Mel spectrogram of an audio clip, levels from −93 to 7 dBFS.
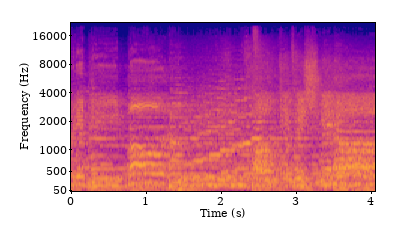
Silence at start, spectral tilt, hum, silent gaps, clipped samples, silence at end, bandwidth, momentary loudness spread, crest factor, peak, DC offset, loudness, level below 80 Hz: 0 s; -4.5 dB/octave; none; none; under 0.1%; 0 s; over 20 kHz; 4 LU; 12 dB; -2 dBFS; under 0.1%; -15 LUFS; -30 dBFS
